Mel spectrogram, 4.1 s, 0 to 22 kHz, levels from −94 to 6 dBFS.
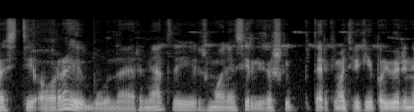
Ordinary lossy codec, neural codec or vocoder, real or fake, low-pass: AAC, 64 kbps; none; real; 10.8 kHz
